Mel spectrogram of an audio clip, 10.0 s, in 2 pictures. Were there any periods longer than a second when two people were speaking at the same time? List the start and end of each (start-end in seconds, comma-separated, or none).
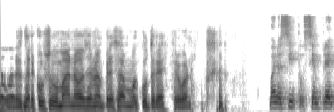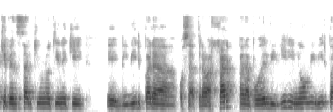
none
